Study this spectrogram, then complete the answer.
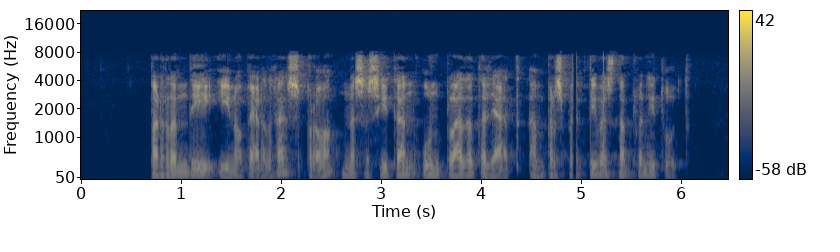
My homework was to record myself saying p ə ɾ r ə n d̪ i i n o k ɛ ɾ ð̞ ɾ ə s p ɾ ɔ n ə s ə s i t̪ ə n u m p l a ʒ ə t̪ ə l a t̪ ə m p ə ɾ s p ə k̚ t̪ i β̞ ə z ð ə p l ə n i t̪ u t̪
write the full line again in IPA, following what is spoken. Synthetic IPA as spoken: p ə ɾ r ə n d̪ i i n o p ɛ ɾ ð̞ ɾ ə s p ɾ ɔ n ə s ə s i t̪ ə n u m p l a ð ə t̪ ə ʎ a t̪ ə m p ə ɾ s p ə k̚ t̪ i β̞ ə z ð ə p l ə n i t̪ u t̪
